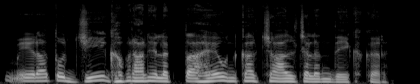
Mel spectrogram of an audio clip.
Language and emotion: Hindi, fearful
